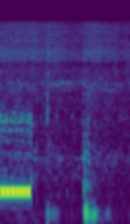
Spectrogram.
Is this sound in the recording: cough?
no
